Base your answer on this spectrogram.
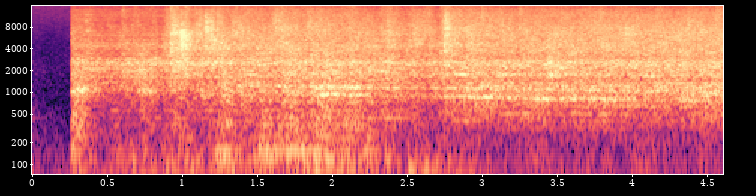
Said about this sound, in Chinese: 好，与此同时，我们再尝试把我们的淋浴打开。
